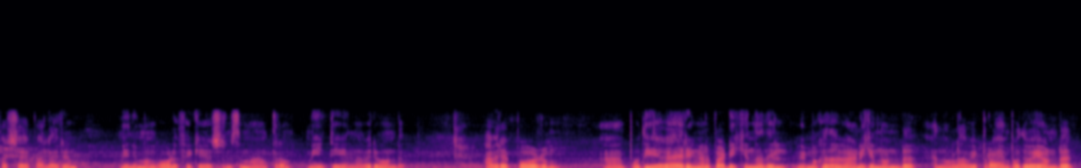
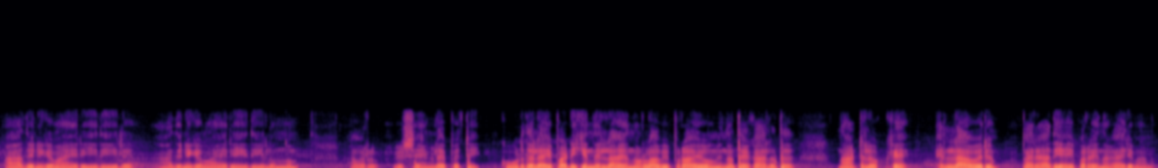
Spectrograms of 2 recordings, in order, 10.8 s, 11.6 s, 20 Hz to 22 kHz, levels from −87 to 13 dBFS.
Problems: none marked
